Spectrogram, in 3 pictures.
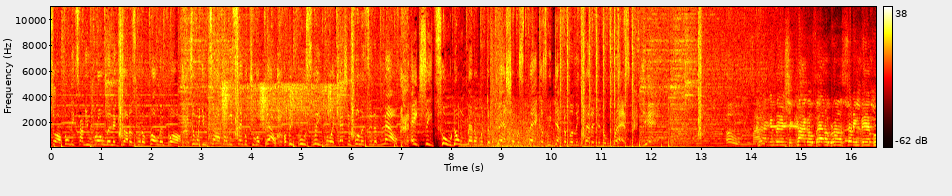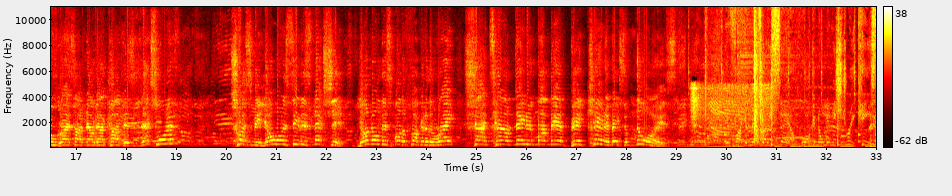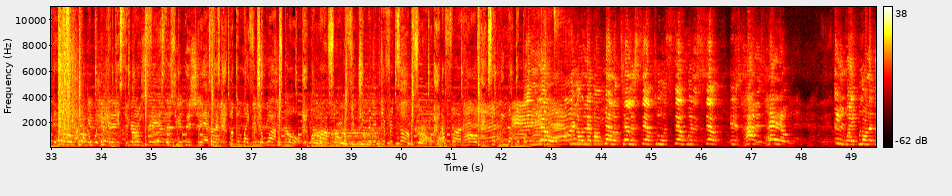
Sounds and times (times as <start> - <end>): Music: 0.0 - 15.4, 29.0 - 43.2
Speech: 13.5 - 49.5.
